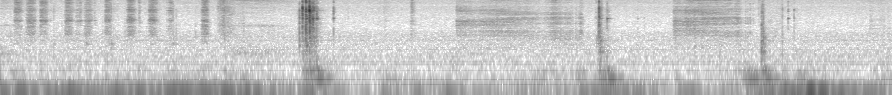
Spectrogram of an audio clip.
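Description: Hand-drawn circles made with a pen or marker, giving soft, steady scratching strokes broken by a few sharper taps, with no one speaking.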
